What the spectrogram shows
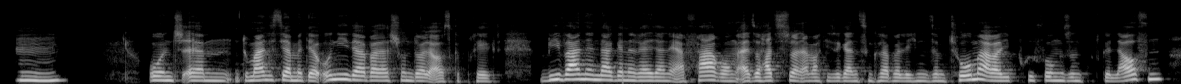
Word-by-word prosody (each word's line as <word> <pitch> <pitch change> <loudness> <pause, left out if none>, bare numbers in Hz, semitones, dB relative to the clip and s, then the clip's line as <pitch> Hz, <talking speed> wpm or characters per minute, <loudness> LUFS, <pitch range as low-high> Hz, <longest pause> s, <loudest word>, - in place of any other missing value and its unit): Mhm. 190 0 0 0.8
Und, 190 -1 0
ähm, 175 -2 -1
du 180 - -6
meintest 195 +2 +2
ja 195 - +4
mit 180 -1 -1
der 175 - +1
Uni, 230 +2 +3
da 195 -2 +3
war 185 -1 +2
das 180 0 -4
schon 180 -1 -4
doll 165 -1 +1
ausgeprägt. 140 +1 -5 0.3
Wie 215 +8 +1
waren 230 +1 +6
denn 225 -2 +3
da 210 -1 +4
generell 185 -3 0
deine 170 -2 -1
Erfahrungen? 165 +2 +1
Also, 165 +2 0
hattest 175 +1 -2
du 185 - 0
dann 165 - 0
einfach 165 0 -3
diese 160 -1 -7
ganzen 160 0 -4
körperlichen 160 -1 -4
Symptome, 200 - +2
aber 175 -3 +5
die 170 0 -3
Prüfungen 180 +1 -4
sind 165 -1 -6
gut 165 - -37
gelaufen? 225 +10 0
175 Hz, 190 wpm, -20 LUFS, 160-195 Hz, 0.8 s, waren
